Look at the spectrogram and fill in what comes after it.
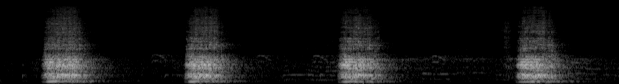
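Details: Grunting roars from Orito, a young captive male lion at Asahiyama Zoo, recorded September 15, 2022; four short, forceful bursts about every one and a half seconds, each swelling and fading quickly, with little background noise.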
